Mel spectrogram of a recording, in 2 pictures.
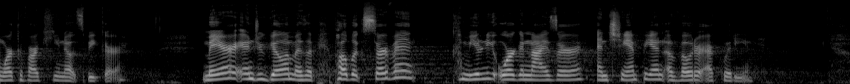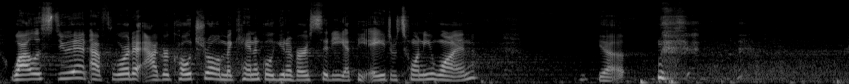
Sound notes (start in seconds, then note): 15.0 chuckling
